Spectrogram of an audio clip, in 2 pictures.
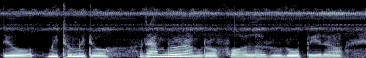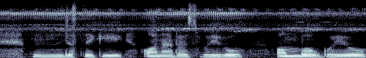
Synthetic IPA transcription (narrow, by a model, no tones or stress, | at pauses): t̪jomiʈʰomiʈʰo | ramroramropʰʌlɦʌɾuropeɾʌ | d͡zʌst̪ʌjki | ʌnaɾʌsbʱʌjo | ʌmbʌɡbʱʌjo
